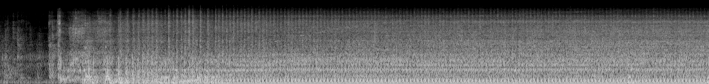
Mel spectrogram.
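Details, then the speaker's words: 2004 MTD Yard Machines Gold lawn tractor engine after sitting weeks or months: labored cranking catches into a rough, lumpy, wet-sounding run, then it fills with smoke. Fuel has flooded into the engine and it is partly hydrolocking. "it's uh hydrolocking a bit this thing the the fuel just flooded into the engine as it sat for several weeks or months whatever it was um so there's way too much liquid in this engine"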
